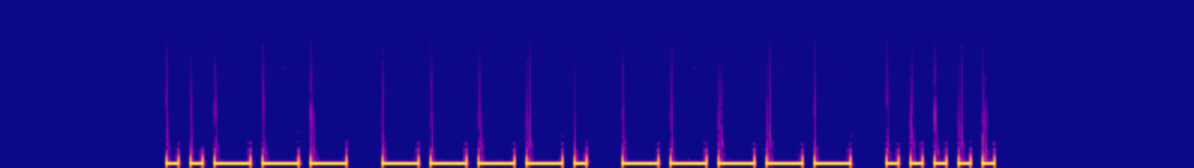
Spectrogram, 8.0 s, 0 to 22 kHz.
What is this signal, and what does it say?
Morse code, heard as a keyed tone, about 15 wpm, 700 Hz. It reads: 2905
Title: Numbers - 4-Digit 15wpm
